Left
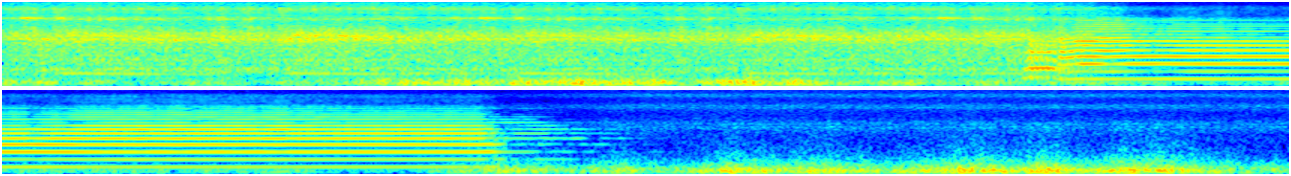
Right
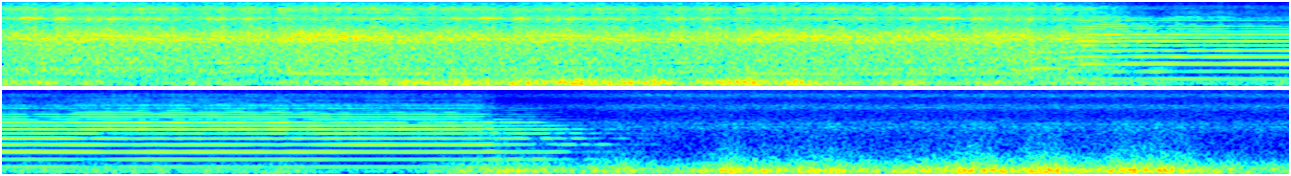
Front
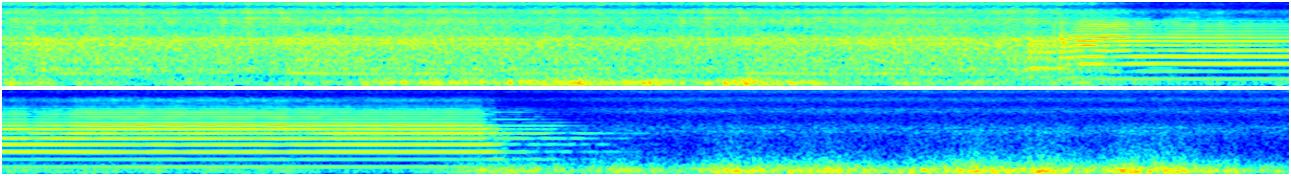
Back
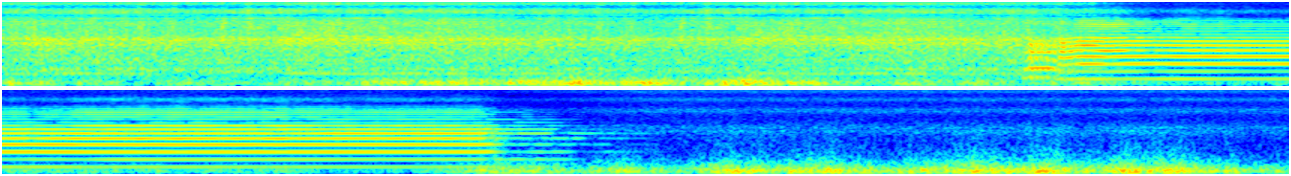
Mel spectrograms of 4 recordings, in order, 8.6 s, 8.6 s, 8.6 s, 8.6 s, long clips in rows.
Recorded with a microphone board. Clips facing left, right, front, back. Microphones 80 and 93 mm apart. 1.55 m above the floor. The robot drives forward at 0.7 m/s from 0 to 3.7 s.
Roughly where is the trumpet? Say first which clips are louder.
Left 9 dB, back 5 dB; behind left.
